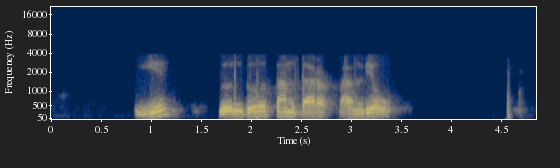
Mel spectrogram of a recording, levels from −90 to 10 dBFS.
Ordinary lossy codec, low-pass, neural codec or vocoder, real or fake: Opus, 16 kbps; 3.6 kHz; none; real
